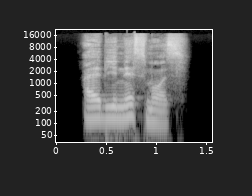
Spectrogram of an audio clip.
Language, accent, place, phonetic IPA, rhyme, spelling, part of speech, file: German, Germany, Berlin, [albiˈnɪsmʊs], -ɪsmʊs, Albinismus, noun, De-Albinismus.ogg
- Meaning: albinism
